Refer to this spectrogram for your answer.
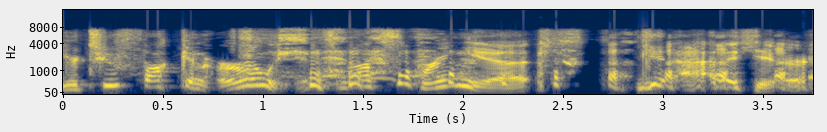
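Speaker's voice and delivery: very high, sing-song, swooping, dismissive tone. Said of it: "I'm like".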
